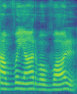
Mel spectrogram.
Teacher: அவுகாரத்துக்குரிய மாத்திரை அளவு 2 மாத்திரை அளவு. ஸோ இதில் ஔவையார், வௌவால் என சொற்கள் வந்து முதலில் வரும்போது தனக்குரிய 2 மாத்திரையிலேருந்து 1.5 மாத்திரை அளவாக ஒலிக்குது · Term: அவுகார குறுக்கம்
